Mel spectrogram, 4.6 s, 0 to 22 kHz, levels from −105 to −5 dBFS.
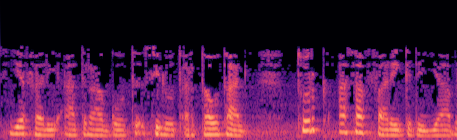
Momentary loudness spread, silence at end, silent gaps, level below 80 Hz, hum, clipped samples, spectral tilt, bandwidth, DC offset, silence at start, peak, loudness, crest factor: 5 LU; 0 s; none; -54 dBFS; none; under 0.1%; -6.5 dB/octave; 5.8 kHz; under 0.1%; 0 s; -12 dBFS; -29 LUFS; 16 dB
